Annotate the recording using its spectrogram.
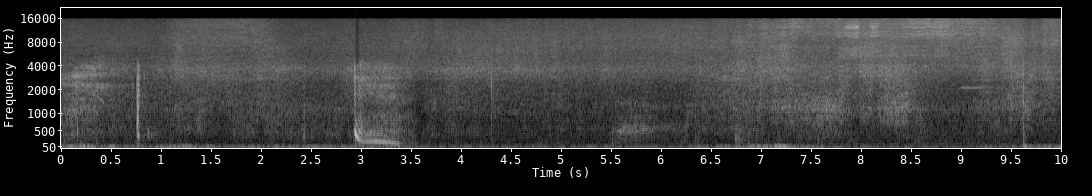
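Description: A steady hiss, with a short voice-like sound about three seconds in.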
